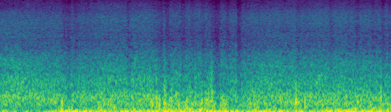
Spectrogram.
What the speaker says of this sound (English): There's some pretty big waves.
